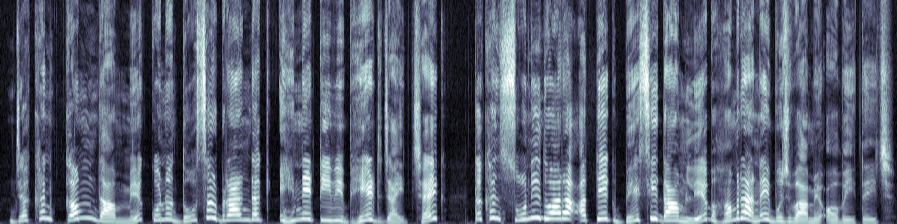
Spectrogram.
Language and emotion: Maithili, disgusted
